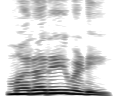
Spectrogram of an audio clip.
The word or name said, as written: ಮರರೇವಡಿ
